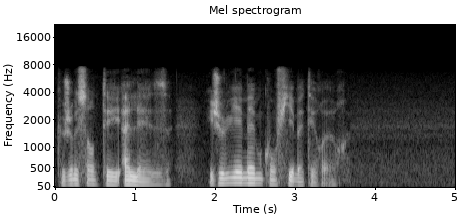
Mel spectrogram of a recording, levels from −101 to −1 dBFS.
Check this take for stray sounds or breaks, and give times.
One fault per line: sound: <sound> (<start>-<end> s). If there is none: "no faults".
no faults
